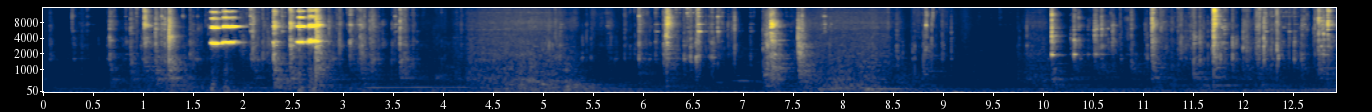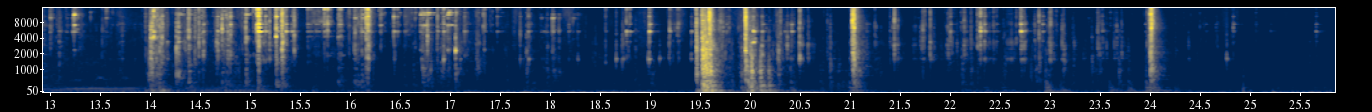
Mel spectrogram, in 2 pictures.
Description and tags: Open Gate and Door
Opening of safety gate and door
Door, Opening-door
